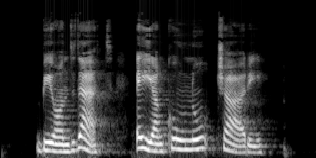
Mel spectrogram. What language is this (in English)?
Maltese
